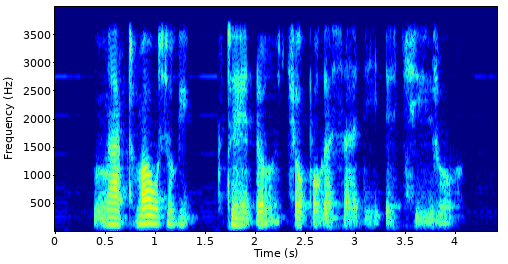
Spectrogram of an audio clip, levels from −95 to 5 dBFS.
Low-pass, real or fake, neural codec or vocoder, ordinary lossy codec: 3.6 kHz; fake; vocoder, 22.05 kHz, 80 mel bands, HiFi-GAN; none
